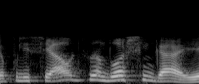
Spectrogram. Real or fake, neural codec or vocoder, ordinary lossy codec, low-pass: real; none; AAC, 32 kbps; 3.6 kHz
